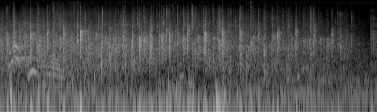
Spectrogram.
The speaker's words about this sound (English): Why do you think they clapped? Try again. Maybe some people could relate, and you know, they're probably really scared to share too, and that I did it.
